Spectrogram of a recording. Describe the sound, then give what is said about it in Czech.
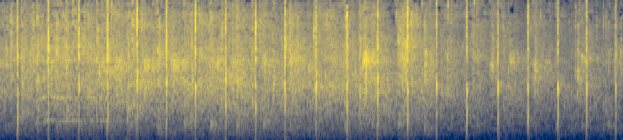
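A group of people applauds steadily for several seconds after the announcement of a couple's newborn daughter, a dense patter of hand claps with sharper individual claps standing out, moderately loud, with no talking. “Tak myslím, že tu nejsou ani jeden, ale možná třeba nás poslouchají, tak určitě pojďme zatleskat.”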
